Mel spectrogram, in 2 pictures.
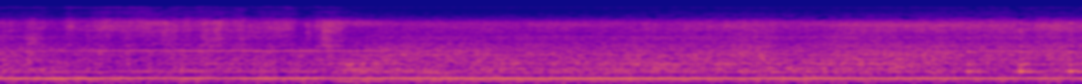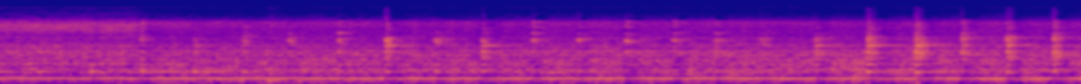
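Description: Steady whir of a running machine motor with a constant hum, during repair work on a pressing machine. From about six seconds in, a quick light clicking at about four or five a second joins it, with a few sharper knocks near the end.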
